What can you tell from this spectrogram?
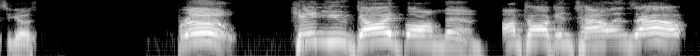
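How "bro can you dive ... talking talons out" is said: high, drawn-out hollered yell. Voicing a character calling out to a player: yelling in character. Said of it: "He yells to you".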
